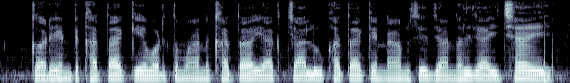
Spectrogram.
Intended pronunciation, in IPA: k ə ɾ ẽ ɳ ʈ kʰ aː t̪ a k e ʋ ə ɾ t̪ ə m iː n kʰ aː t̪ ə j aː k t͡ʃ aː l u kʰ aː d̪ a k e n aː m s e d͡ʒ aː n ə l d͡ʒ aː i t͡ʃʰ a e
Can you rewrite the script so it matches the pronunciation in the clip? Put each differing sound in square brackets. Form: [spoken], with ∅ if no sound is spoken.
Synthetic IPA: k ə ɾ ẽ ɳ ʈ kʰ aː t̪ a k e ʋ ə ɾ t̪ ə m [aː] n kʰ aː t̪ [a] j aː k t͡ʃ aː l u kʰ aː [t̪] a k e n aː m s e d͡ʒ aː n ə l d͡ʒ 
